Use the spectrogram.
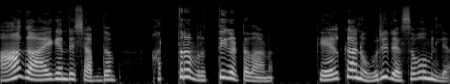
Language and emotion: Malayalam, disgusted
